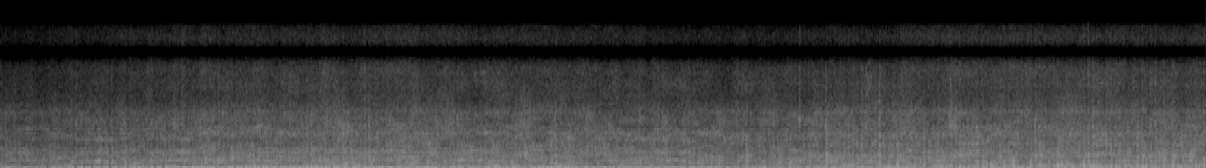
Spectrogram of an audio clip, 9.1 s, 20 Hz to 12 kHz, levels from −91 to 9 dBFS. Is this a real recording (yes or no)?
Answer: no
